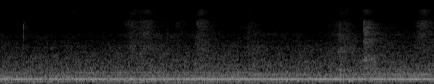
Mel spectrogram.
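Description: Faint, scattered snips of laser-edge hair-cutting scissors trimming the ends of wet hair, over a steady low electrical hum.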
